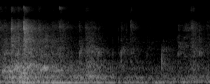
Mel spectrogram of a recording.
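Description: Domestic pigeons feeding on grain, with one or more cooing during the first second or so and faint light clicks of beaks pecking seed on the floor.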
